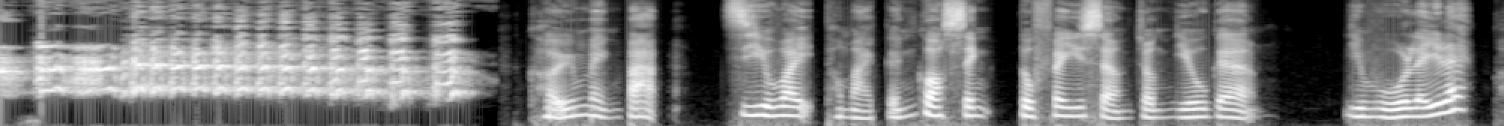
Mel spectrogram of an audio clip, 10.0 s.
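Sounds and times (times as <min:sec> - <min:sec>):
rooster crowing: 0:00.0 - 0:03.3
speech: 0:03.6 - 0:08.4, 0:09.0 - 0:10.0.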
